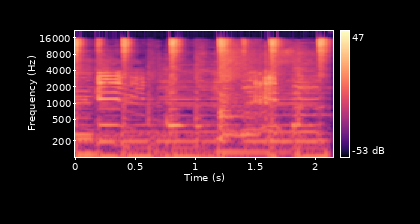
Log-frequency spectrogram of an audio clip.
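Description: Live reggae band playing, picked up close from the stage floor: a strong, steady bass line under drums with regular cymbal strokes and electric guitar.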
